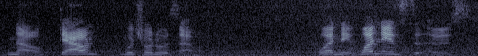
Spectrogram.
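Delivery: ordinary delivery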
